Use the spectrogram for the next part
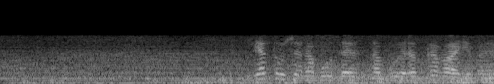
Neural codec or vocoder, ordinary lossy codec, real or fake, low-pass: vocoder, 24 kHz, 100 mel bands, Vocos; AAC, 16 kbps; fake; 7.2 kHz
